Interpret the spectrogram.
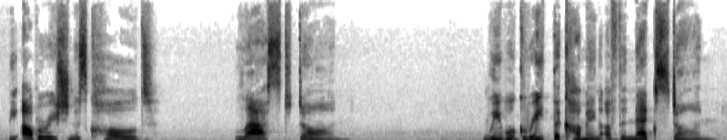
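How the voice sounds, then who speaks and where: An actress playing a devoted female military tactical adjutant in a video game, speaking sincerely, formally and with resolve. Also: on the high side. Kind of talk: video game voice acting, mission briefing.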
